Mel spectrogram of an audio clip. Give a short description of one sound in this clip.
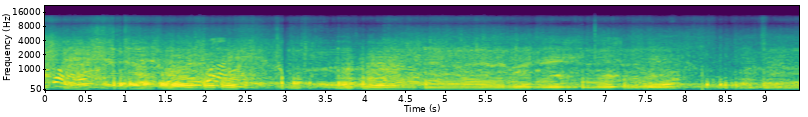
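A motorbike engine revs up and down sharply, then fades as the bike moves away.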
